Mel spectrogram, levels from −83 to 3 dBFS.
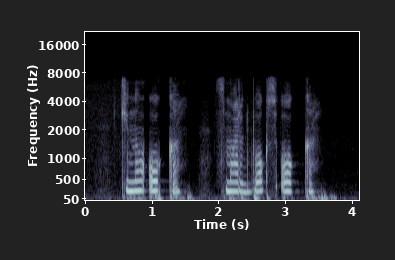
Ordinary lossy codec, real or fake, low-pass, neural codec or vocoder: AAC, 48 kbps; real; 7.2 kHz; none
